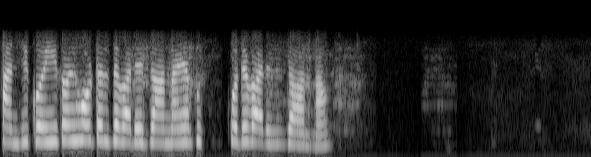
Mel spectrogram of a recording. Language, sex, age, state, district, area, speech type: Dogri, female, 18-30, Jammu and Kashmir, Samba, rural, conversation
